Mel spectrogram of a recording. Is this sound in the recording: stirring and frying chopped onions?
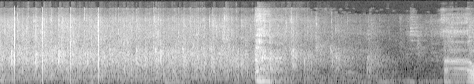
no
